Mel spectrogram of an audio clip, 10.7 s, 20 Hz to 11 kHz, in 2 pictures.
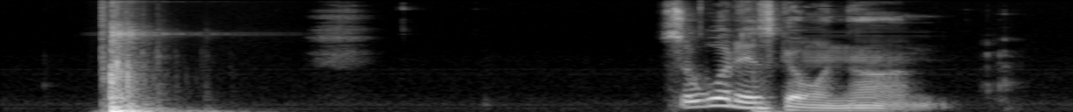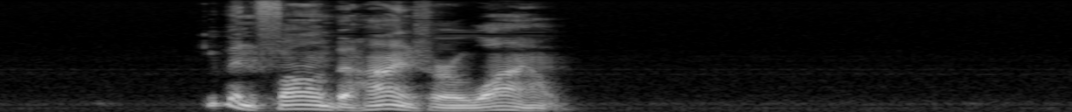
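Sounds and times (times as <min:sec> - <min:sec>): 
door shutting: 0:00.5 - 0:01.2
speech: 0:03.4 - 0:04.8, 0:06.4 - 0:08.2.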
